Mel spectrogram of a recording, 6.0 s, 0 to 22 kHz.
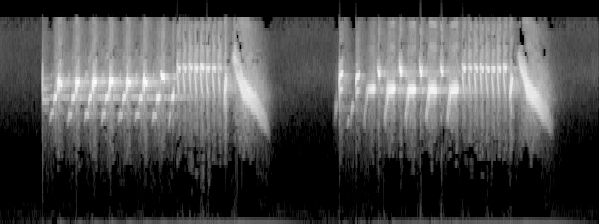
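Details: European goldfinch singing in 2015, two near-identical phrases about three seconds apart, each a rapid series of chirpy twitters building into a trill and finishing with a wheezy falling buzz.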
